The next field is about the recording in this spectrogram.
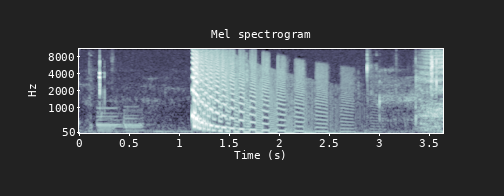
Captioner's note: death sound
